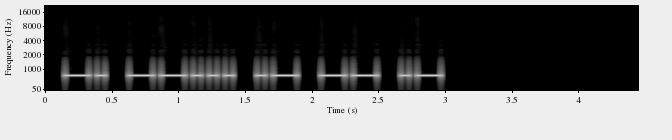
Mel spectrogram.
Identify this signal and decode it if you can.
Morse code, heard as a keyed tone, about 20 wpm, 700 Hz. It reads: N7AMA
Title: NA SOTA Chaser Callsigns 20wpm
